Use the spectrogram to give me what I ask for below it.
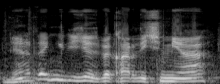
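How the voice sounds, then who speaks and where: A man's voice: on the high side, lively intonation, a little fast, slight background noise. A man commentating his own gameplay in a casual, grumbling way, cursing and getting easily frustrated as he plays. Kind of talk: casual let's play commentary. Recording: game music loud behind voice. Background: loud game music.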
